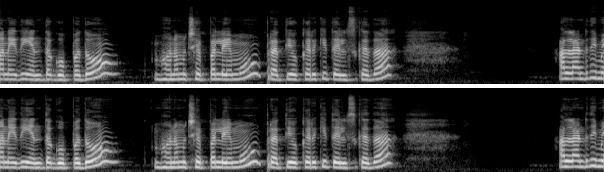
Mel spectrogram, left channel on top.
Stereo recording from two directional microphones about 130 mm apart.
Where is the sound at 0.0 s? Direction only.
30° right (ahead or behind).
